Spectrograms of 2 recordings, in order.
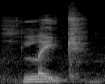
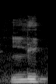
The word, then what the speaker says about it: lake: দেখবা টেম্পোতে Faiz লিক, লিক না কি উচ্চারণ লেক, লিক মানে হচ্ছে চাটা, হ্যাঁ যেমন দ্য ডগ ইজ লিকিং the road লাইক that, it's wrong one, ইটস নট লিক ইটস লেক, হ্রদ, তাহলে এটা উপহ্রদ,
